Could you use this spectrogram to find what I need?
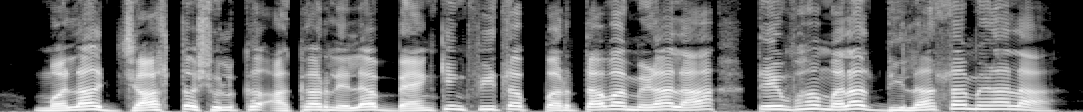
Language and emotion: Marathi, happy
